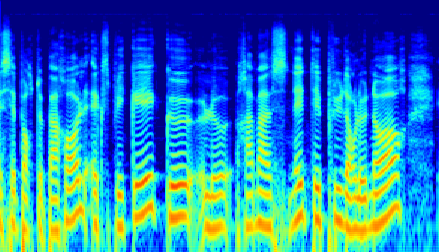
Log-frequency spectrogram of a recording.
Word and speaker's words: Hamas: non pas le H comme il se prononce en français, comme... le plus souvent, il est muet, voire légèrement aspiré, mais le prononcer à la manière israélienne en insistant sur le « r » du Hamas.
